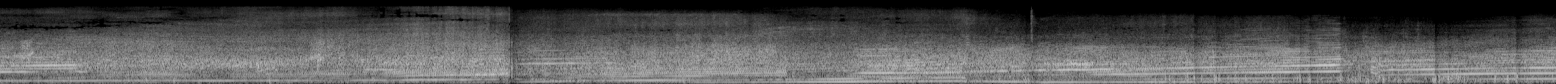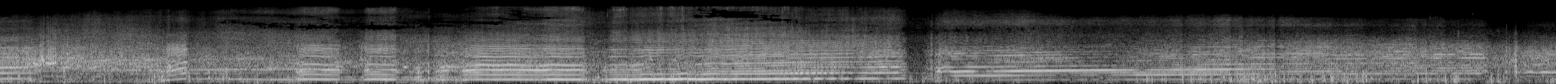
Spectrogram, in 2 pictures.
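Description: A car's engine being driven hard on a track, its note climbing and falling again and again with a few brief cuts as it comes off and back on the throttle, while its tyres squeal through the corner.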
